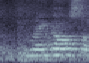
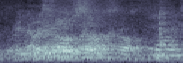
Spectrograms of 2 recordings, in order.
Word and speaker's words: Reynoso: Reynoso. I'm going to tell you how to get decent children. Raise of the sun, know, and sow. Now, what's my name? Reynoso.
